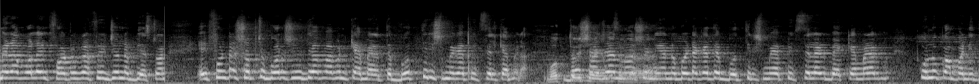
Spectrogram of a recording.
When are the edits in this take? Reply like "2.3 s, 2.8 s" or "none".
1.7 s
